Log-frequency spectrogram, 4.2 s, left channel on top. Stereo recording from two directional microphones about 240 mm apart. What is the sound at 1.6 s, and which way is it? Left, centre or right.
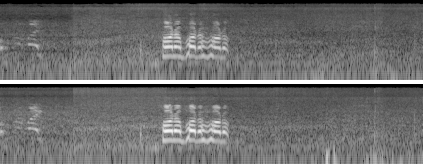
Speech, centre.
